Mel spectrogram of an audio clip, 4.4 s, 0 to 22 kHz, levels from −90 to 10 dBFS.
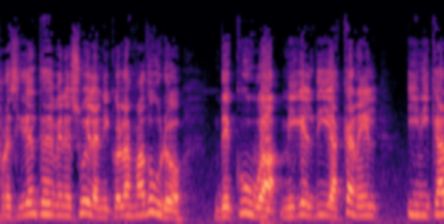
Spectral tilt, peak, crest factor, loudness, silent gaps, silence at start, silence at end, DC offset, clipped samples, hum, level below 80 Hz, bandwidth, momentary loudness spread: -4.5 dB/octave; -2 dBFS; 14 dB; -16 LUFS; none; 0 s; 0 s; under 0.1%; under 0.1%; none; -50 dBFS; 15.5 kHz; 8 LU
